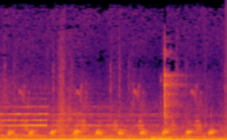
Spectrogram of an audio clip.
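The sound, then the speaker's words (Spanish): A hen clucks in a quick, steady series of short, evenly spaced notes over a constant low hum with no voices. “La gallina, moribunda, buscó con el pico los granos y empezó a seguir a Stalin.”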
